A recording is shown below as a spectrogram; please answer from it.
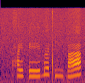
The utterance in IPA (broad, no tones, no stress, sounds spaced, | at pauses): ħ eː pʼ eː ɓ əː tʼ iː ɓ a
